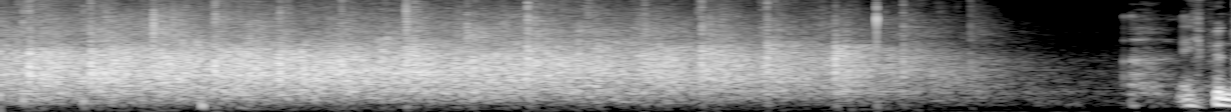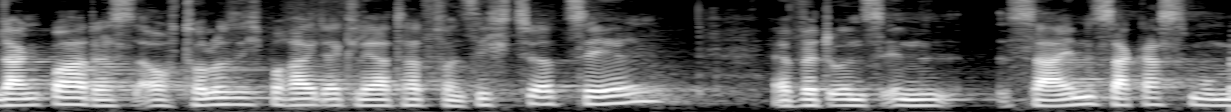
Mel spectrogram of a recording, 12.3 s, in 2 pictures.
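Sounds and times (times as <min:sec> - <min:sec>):
audience applause: 0:00.0 - 0:05.1
speech: 0:06.0 - 0:12.3.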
